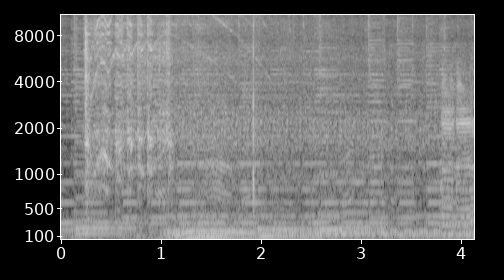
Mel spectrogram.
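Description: A Ford Mustang's engine starting and revving briefly about a second in, heard under background music.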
